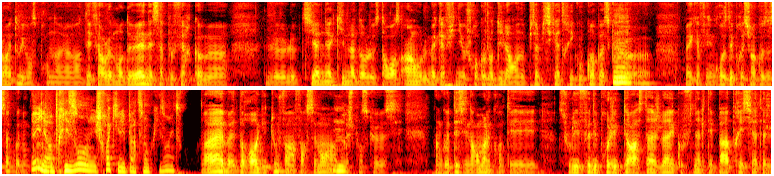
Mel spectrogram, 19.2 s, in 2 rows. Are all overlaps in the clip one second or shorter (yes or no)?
yes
